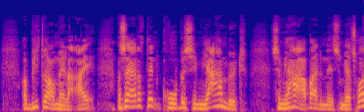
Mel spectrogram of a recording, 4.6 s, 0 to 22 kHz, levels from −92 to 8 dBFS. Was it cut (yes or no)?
no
